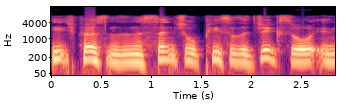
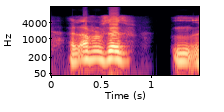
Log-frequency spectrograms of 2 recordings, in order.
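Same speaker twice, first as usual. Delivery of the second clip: ordinary talk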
